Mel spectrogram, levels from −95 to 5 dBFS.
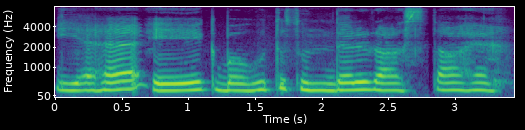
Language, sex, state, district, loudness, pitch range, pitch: Hindi, female, Uttar Pradesh, Saharanpur, -14 LUFS, 230-250 Hz, 240 Hz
